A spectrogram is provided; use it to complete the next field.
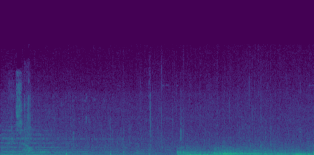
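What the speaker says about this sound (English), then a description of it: "We got a storm." Thunderstorm with rain in the video game Days Gone: a steady hiss of rain runs throughout, then a heavy rumbling swell of thunder rolls in partway and stays loud to the end, with a voice speaking faintly underneath.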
